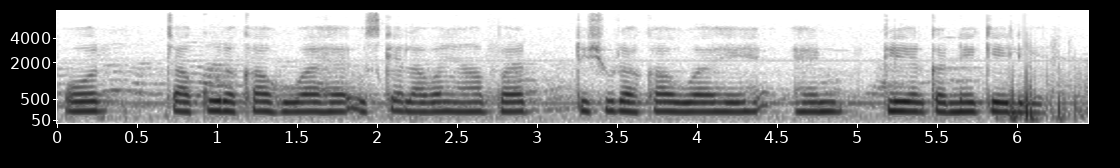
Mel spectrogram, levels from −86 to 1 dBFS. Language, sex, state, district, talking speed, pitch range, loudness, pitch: Hindi, female, Rajasthan, Jaipur, 175 wpm, 210-220 Hz, -18 LUFS, 215 Hz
